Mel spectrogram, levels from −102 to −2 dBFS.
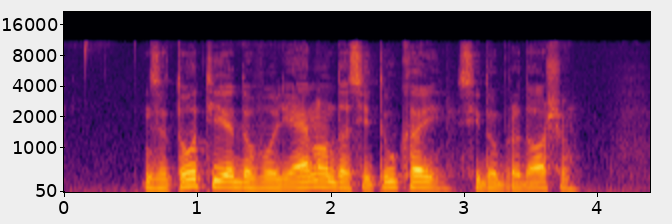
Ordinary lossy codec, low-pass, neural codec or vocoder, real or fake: none; 10.8 kHz; none; real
